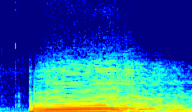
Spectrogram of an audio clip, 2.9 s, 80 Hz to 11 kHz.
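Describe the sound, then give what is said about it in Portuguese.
The ferry Lobo Marinho sounds its horn as it departs the Port of Funchal, Madeira, for Porto Santo at 8 in the morning: one long, deep, loud blast that starts abruptly after a moment of low background noise and holds steady, slightly fading toward the end. No one speaks. “8 horas da manhã, o navio Lobo Marinho parte do Porto do Funchal com destino ao Porto Santo.”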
